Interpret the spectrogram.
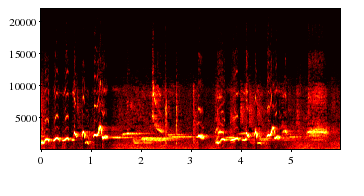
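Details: White-rumped shama singing energetically, meant to provoke rival birds into display: varied clear whistles, rising and falling slurs and short warbled phrases, with sweeping upward notes and quick chip series.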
